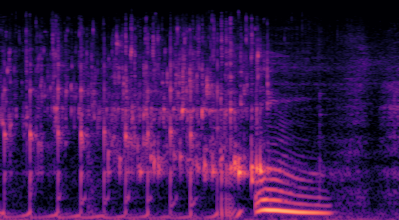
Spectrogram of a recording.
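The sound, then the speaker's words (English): Wine glugs out of a bottle for tasting while punch is being made, in a quick, steady run of about a dozen gulps, followed by a brief, loud, low hum from a voice. “We should go ahead and taste the wine too.”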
